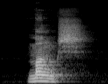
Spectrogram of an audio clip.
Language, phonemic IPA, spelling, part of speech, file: Dutch, /mɑŋks/, Manx, adjective / proper noun, Nl-Manx.ogg
- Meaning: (adjective) 1. of, or relating to the Isle of Man and/or its Celtic people 2. of, or relating to Manx Gaelic; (proper noun) Manx Gaelic, the Goidelic language spoken on the Isle of Man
